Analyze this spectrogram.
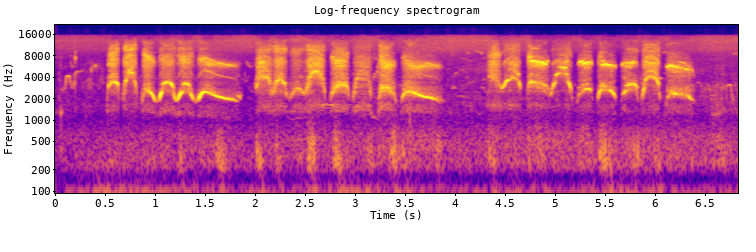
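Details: At sunrise on an African safari, wattled starlings give high, squeaky, wavering notes in quick bursts of eight to ten with brief pauses between runs, over a faint low rural hum.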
